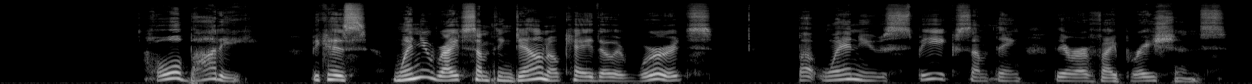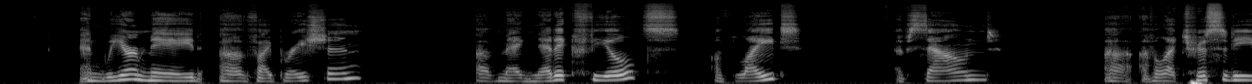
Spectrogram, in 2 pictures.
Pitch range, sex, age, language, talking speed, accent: 150-215 Hz, female, 50-69, English, 85 wpm, American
